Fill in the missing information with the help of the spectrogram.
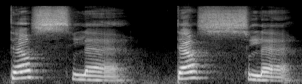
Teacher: bien amincir le ta, à grossir, emphatiser le sod et à amincir le lem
